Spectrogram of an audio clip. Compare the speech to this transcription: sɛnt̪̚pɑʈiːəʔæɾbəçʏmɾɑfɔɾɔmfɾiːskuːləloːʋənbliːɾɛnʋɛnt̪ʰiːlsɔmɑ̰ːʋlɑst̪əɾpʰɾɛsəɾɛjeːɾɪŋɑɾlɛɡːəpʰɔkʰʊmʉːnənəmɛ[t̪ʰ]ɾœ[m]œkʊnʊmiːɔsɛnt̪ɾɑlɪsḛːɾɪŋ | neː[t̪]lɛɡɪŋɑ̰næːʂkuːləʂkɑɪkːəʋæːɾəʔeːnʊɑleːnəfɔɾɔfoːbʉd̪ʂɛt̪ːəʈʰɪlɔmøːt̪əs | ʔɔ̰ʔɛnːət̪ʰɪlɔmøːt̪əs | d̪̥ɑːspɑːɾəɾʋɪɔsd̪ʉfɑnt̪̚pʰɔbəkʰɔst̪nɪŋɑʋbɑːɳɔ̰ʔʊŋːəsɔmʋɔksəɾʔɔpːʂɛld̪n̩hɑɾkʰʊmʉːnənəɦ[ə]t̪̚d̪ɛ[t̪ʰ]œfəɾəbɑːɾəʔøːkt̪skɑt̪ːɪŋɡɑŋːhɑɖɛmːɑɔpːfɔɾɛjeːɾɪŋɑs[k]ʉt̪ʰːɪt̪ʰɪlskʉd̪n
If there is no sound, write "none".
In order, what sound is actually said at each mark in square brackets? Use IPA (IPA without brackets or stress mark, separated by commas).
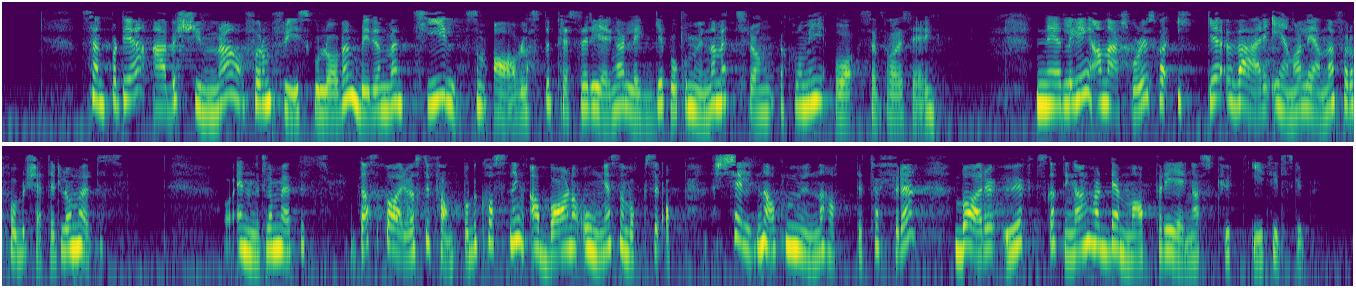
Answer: t̪ʰ, ŋ, d̪, ɑ, t̪ʰ, kʰ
